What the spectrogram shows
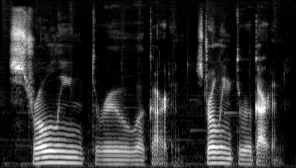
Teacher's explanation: through is a function word grammar word it's not stressed it's a big word but it's not stressed strolling through a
